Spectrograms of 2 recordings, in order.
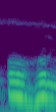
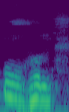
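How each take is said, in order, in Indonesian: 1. Vokal pertama condong ke arah o. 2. Vokal pertama adalah u yang jelas dan murni. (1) "jangan sampai miring uhum ya" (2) "bukan o tapi uhum"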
